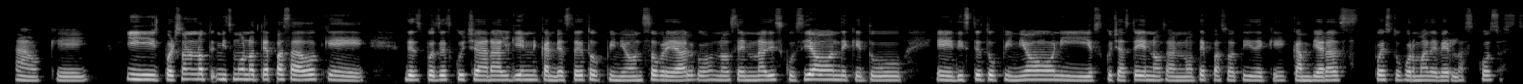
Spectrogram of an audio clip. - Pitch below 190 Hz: No, high, 205 Hz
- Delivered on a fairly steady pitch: Yes, narrow, 1.9 semitones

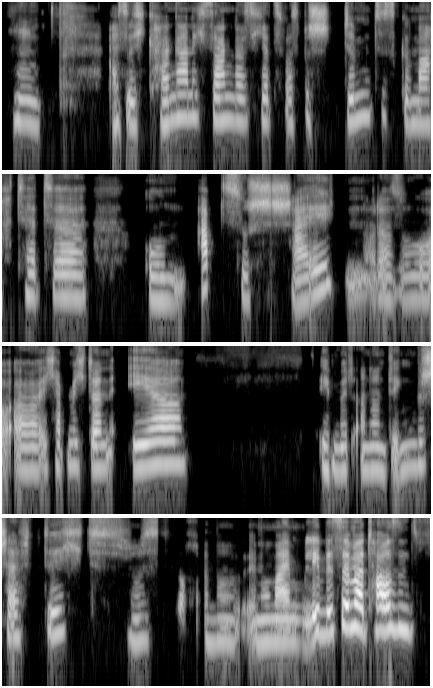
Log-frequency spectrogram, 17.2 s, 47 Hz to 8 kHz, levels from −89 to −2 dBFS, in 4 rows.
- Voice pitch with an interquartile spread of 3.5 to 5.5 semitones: Yes, average, 4.1 semitones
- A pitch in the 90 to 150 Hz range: No, high, 205 Hz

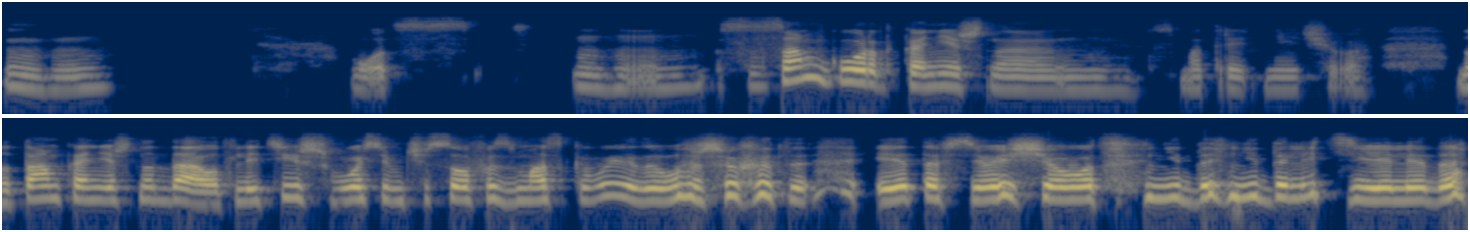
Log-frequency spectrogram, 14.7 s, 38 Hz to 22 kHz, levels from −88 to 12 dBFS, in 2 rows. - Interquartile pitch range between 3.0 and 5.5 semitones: Yes, average, 5.0 semitones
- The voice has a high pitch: Yes, high, 215 Hz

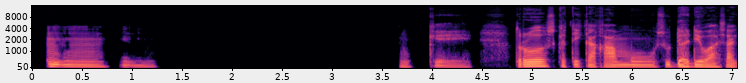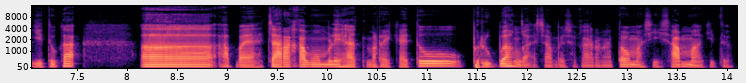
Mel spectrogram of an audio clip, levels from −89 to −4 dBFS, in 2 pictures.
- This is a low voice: Yes, low, 105 Hz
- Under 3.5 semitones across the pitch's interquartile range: Yes, narrow, 2.5 semitones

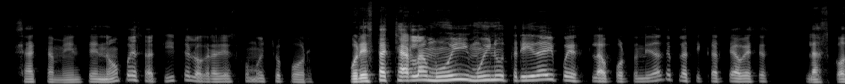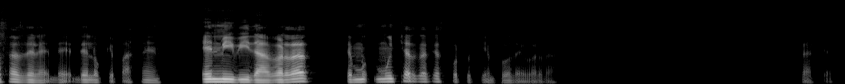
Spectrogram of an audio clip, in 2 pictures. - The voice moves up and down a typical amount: No, wide, 7.4 semitones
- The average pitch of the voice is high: No, low, 135 Hz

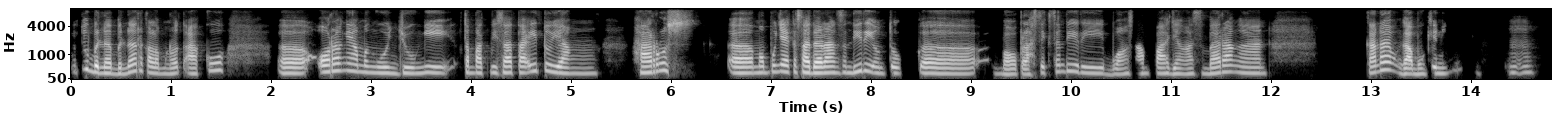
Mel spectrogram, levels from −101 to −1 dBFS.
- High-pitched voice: Yes, high, 210 Hz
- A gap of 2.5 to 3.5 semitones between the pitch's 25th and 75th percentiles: Yes, average, 3.2 semitones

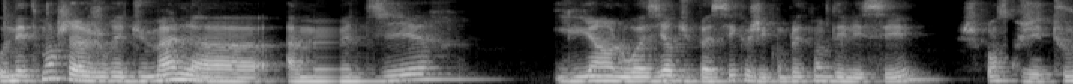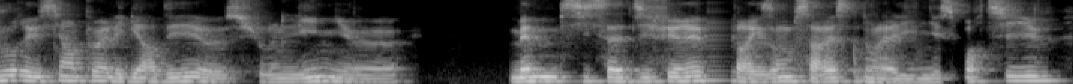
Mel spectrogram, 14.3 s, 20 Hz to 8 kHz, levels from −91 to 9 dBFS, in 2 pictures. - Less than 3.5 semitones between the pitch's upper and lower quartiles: Yes, average, 2.7 semitones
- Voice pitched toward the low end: No, medium, 145 Hz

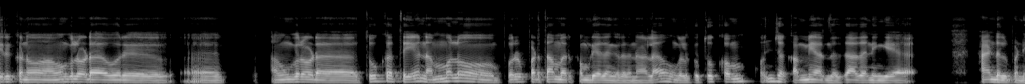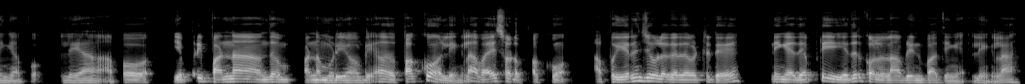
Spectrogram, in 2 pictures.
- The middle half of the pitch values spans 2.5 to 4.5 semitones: Yes, average, 4.2 semitones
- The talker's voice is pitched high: No, low, 110 Hz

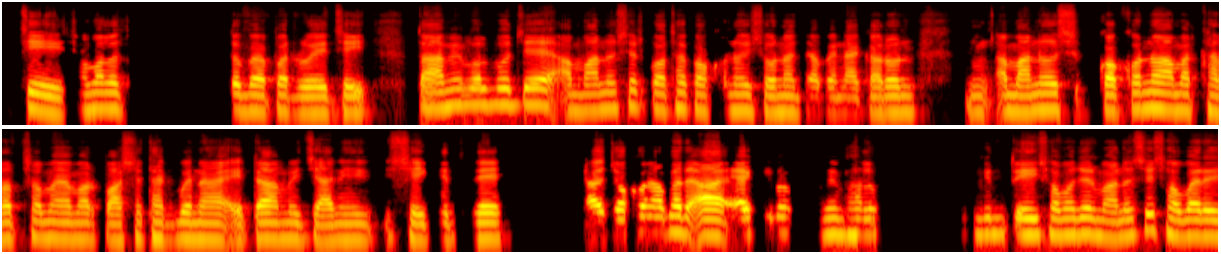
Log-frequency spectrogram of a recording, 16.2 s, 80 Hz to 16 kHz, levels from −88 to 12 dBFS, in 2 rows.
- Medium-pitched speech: Yes, medium, 155 Hz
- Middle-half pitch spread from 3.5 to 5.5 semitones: No, average, 2.8 semitones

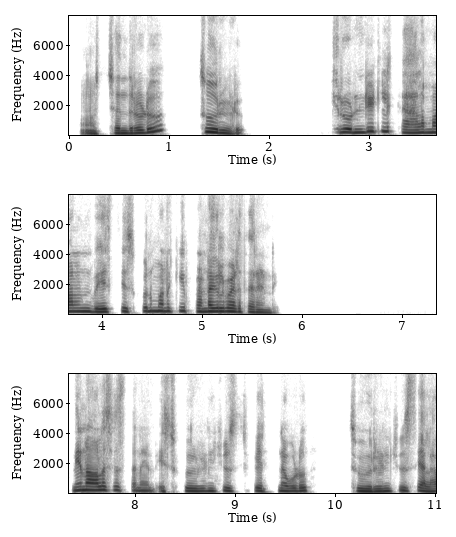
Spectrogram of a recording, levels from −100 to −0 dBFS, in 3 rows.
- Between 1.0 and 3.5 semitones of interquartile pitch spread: No, average, 4.2 semitones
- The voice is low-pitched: No, high, 190 Hz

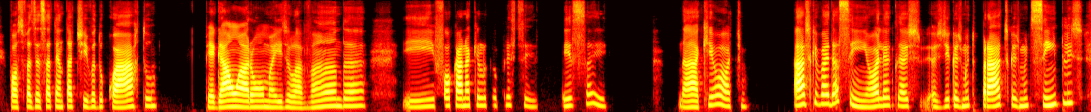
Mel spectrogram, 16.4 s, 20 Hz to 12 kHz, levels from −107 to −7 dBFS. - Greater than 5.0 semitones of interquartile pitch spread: No, average, 3.5 semitones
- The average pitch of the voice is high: Yes, high, 205 Hz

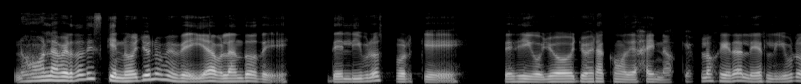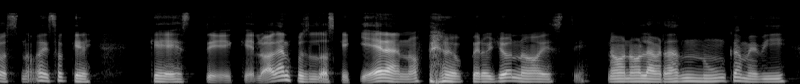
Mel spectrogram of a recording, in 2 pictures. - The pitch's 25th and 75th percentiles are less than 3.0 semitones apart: No, average, 3.8 semitones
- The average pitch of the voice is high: No, medium, 140 Hz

